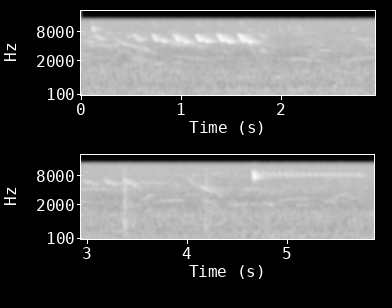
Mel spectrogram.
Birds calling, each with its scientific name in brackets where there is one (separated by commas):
Yellow-faced Grassquit (Tiaris olivaceus), Slate-throated Redstart (Myioborus miniatus)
